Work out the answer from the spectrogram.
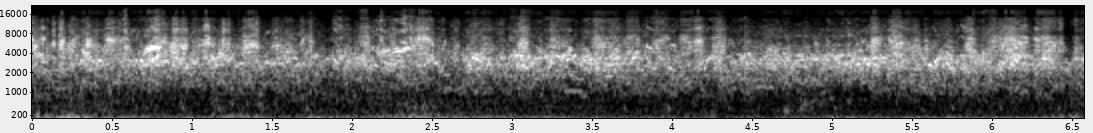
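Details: Blue male budgerigars calling together in an aviary, rapid high chirps and squawky chatter overlapping without a break, with occasional whistled notes rising above and a faint low rumble.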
